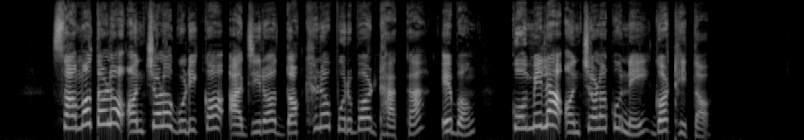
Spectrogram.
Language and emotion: Odia, neutral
